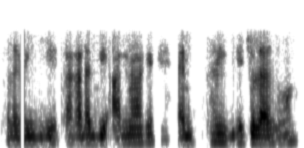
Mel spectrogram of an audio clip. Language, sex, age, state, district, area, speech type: Bengali, male, 18-30, West Bengal, Nadia, rural, conversation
